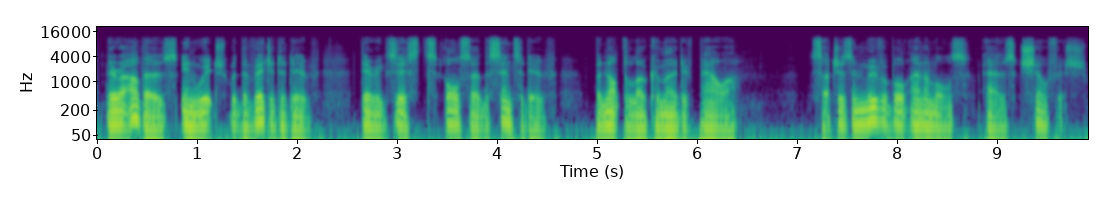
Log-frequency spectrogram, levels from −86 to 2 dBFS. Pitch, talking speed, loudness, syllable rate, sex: 85 Hz, 145 wpm, -20 LUFS, 6.0 syllables/s, male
